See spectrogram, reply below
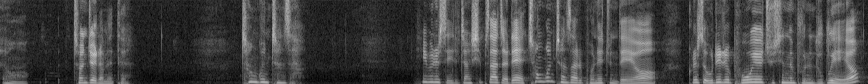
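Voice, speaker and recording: Teaching Sunday school, a middle-aged woman speaks at a moderate pace with an expressive, medium-pitched voice that is creaky and darkish, leaving long pauses. She calls children by name and peppers the class with questions in her children's sermon.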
